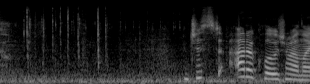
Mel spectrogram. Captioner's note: typing sounds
